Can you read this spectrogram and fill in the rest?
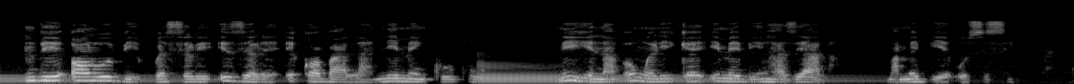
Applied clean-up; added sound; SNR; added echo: none; Bass guitar; 13 dB; none.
